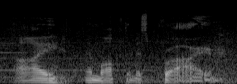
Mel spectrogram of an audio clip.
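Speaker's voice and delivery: very soft, deep voice, delivered slowly. Trying the Optimus Prime voice, soft but deep: Optimus Prime voice. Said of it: "That's what makes Optimus Prime's voice so hard to do".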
